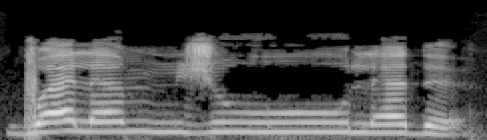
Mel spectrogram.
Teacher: دال وقف کی صورت میں ساکن تو یہاں پر قلقلہ خوب ظاہر کریں گے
